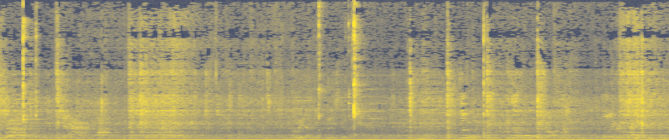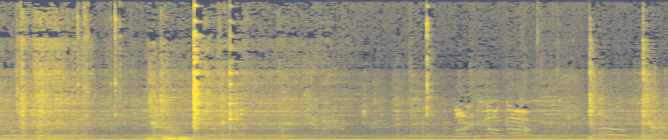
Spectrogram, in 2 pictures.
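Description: A metal fork clinking and scraping on a ceramic plate during eating, in scattered short clicks over a steady low hum. A brief loud voice sound, the loudest thing here, comes about twelve and a half seconds in.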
